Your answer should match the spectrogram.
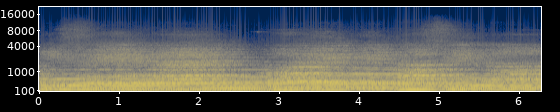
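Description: Choir singing a slow church hymn in long, held chords, moving to a new chord every second or so.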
